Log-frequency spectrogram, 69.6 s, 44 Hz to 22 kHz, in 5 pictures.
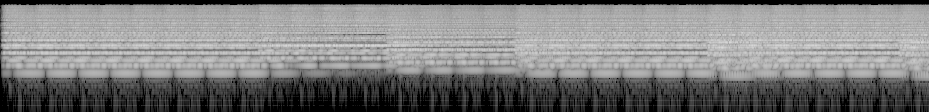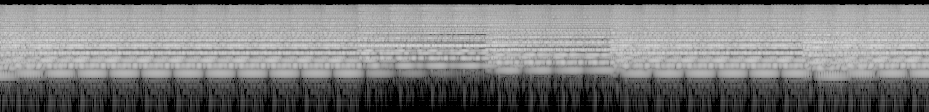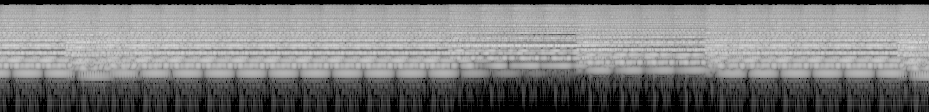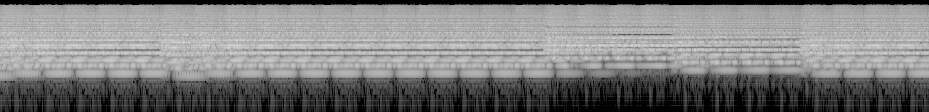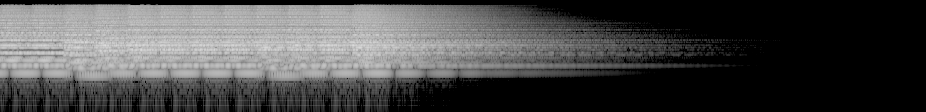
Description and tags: This is a part of the song who i consider is the most important in this mix version. There have 5 parts of the strings and pad, and the conformation if you listen attentionally.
